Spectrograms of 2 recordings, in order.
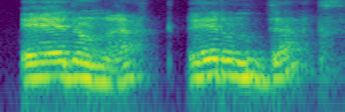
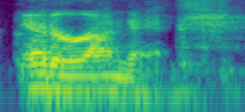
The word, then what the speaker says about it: Adirondacks: So based in the boondocks of Adirondacks. How do you even say that? How do you say where you live? A-D-I-R. Adirondacks.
